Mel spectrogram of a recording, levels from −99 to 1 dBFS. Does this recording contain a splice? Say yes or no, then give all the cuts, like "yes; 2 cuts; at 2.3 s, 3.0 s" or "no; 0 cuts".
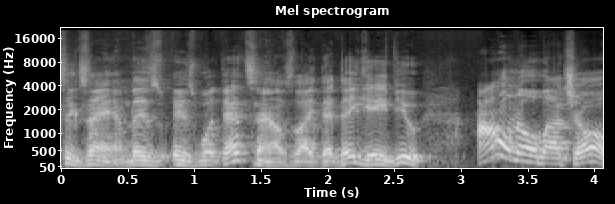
no; 0 cuts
